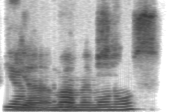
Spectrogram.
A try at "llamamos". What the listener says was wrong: You were adding an extra syllable there.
